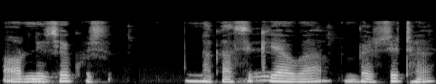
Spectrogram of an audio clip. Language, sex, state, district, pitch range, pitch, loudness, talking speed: Hindi, male, Jharkhand, Garhwa, 125-145 Hz, 135 Hz, -17 LUFS, 110 wpm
